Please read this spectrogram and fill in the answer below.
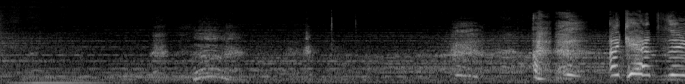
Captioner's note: nuns gasping over eerie electronic music; gasps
